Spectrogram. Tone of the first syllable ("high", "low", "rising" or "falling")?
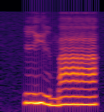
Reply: high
